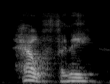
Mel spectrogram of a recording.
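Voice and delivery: ordinary delivery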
